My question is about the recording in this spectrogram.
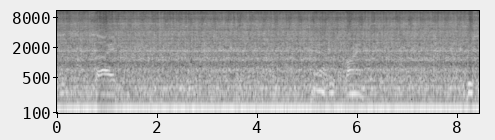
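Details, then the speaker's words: Old 10-inch Logan lathe hogging down aluminum blower stud, about 2 thousandths off, belt setup; steady low hum with even cutting hiss, no chatter, knock or belt squeal, normal cutting. "okay we're gonna hog it down real quick right now this is taking off about 2 000"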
